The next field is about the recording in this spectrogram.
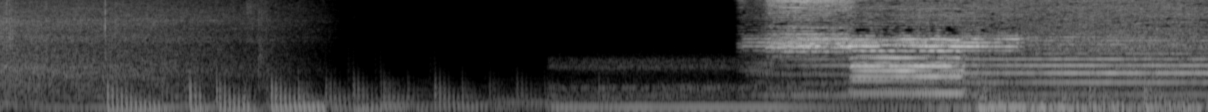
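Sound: car horns honking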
